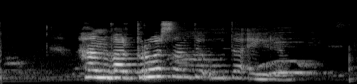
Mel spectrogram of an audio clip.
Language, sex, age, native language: Icelandic, female, 12, Icelandic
